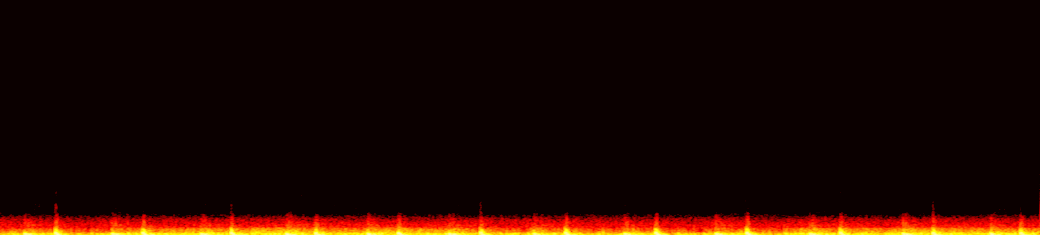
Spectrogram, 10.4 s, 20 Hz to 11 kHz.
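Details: Male chest auscultation with stethoscope: steady lub-dub heartbeat at about 68 beats a minute with soft breath noise underneath; normal heart sounds.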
